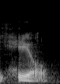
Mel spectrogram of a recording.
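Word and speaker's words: Geel: is spelled gheel and I think the pronunciation is typically hail and uh she she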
